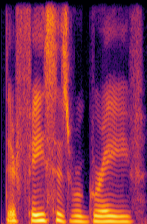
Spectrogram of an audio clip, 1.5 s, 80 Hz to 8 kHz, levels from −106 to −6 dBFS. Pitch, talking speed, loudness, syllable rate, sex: 195 Hz, 165 wpm, -17 LUFS, 5.2 syllables/s, female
